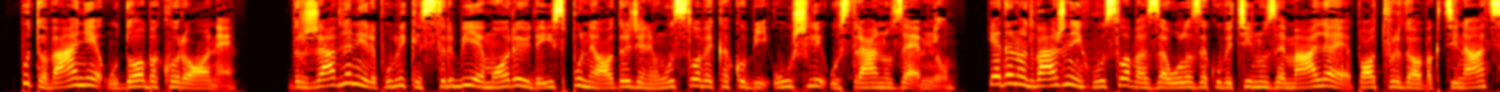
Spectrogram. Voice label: serbian ivr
